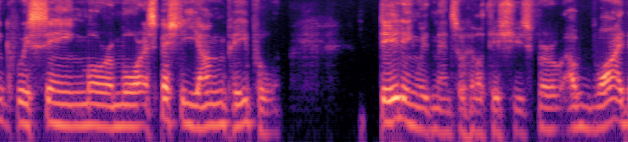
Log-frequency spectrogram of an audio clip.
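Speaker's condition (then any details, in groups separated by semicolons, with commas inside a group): No condition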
